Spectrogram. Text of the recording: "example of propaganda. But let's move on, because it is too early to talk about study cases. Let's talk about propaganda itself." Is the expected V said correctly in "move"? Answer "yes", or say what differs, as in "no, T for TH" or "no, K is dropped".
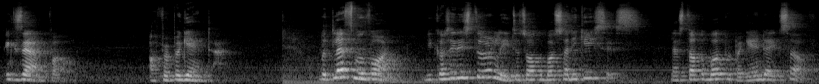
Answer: yes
